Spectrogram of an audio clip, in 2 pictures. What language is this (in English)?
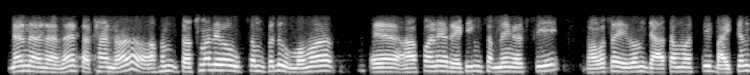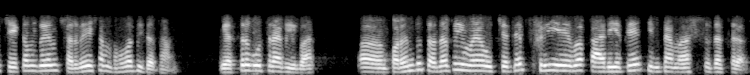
Sanskrit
